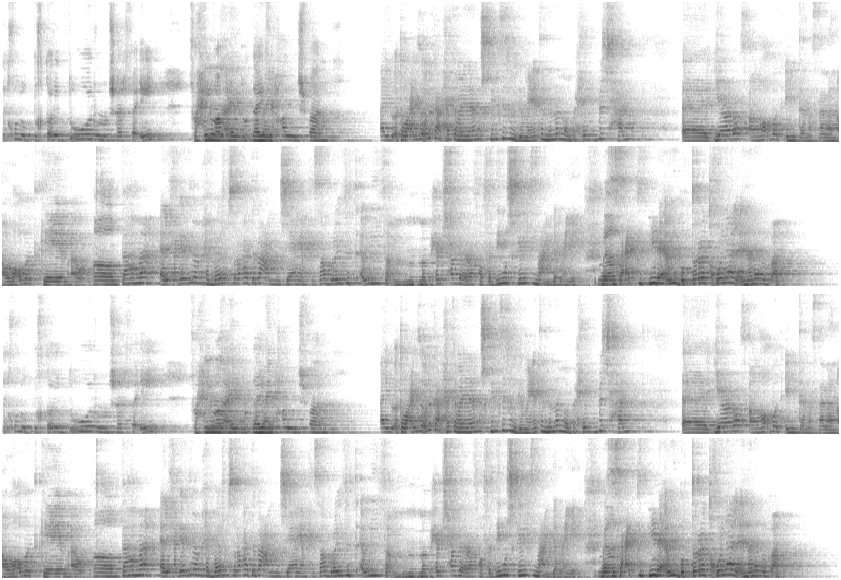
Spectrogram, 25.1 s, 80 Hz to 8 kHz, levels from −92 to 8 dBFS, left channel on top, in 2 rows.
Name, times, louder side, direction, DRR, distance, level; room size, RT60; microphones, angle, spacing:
voice 1, 0.0-4.9 13.9-14.3 21.5-21.9, left 2 dB, 65° left, 8 dB, 0.7 m, -32 dB
voice 2, 3.0-4.1 5.7-9.4 10.2-13.8 14.4-24.2, right 1 dB, 5° right, 1 dB, 0.4 m, -29 dB
11.0 x 5.3 x 4.4 m, 1.2 s
head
